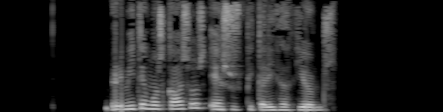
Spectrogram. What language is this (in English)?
Galician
